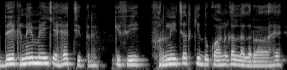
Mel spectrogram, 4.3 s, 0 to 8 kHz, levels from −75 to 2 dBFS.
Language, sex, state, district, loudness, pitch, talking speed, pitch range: Hindi, male, Uttar Pradesh, Saharanpur, -15 LUFS, 160 Hz, 165 wpm, 150-175 Hz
